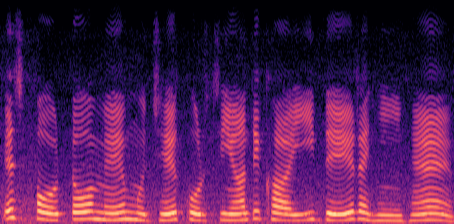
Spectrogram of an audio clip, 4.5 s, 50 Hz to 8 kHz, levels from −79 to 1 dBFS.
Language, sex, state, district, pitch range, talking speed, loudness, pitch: Hindi, female, Madhya Pradesh, Katni, 215-245 Hz, 120 wpm, -15 LUFS, 225 Hz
